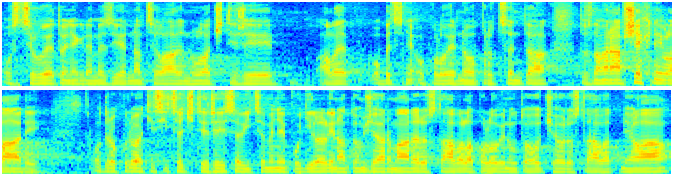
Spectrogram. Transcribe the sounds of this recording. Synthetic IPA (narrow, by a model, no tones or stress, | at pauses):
ʔost͡sɪlujɛt̪o̞ɲɛɡdɛmɛzɪjɛdnat͡sɛlaːnulat͡ʃt̪ɪr̝ɪ | ʔa̰lɛ | ʔo̞bɛt͡sɲɛʔo̞ko̞lo̞jɛdnoɦopɾo̞t͡sɛnt̪at̪o̞znamɛnaːfʃɛxnɪvlaːdɪ | ʔo̞d̪ɾo̞kudvacɪsiːt͡sɛt͡ʃt̪ɪr̝ɪsɛviːt͡sɛmɛːɲɛpo̞ɟiːlɛlɪnat̪o̞mʒɛaɾmaːdado̞st̪aːvalapo̞lo̞vɪnut̪o̞ɦot͡ʃɛɦodo̞st̪aːvat̪mɲɛla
